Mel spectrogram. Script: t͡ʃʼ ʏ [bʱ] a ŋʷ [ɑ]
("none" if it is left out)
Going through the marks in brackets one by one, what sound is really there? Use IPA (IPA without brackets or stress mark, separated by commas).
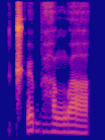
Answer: bʱ, a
